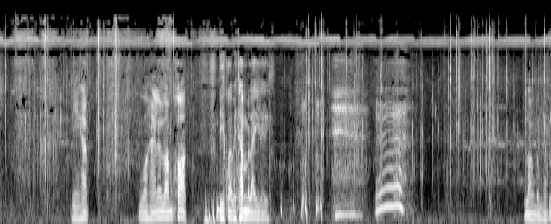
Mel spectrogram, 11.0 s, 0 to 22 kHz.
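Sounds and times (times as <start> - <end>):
dry vegetation crackling: 0.0 - 11.0.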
